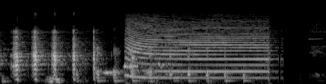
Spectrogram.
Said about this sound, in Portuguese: Ixi, tocou foi uma buzina.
